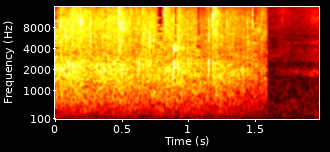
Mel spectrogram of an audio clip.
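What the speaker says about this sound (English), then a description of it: "So can we have a round of applause for our 5 panelists for their excellent sharing?" Audience applause for five panelists at a strategic trade management industry outreach seminar, a dense, steady clatter of many hands clapping that holds for about a second and a half before cutting off abruptly into near silence.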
